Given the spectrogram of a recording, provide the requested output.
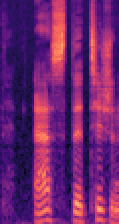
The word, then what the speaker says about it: aesthetician: where the emphasis is aesthetician this is one of those that has a double emphasis first on the first syllable and next on the third syllable and the third syllable has the most emphasis can i say it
